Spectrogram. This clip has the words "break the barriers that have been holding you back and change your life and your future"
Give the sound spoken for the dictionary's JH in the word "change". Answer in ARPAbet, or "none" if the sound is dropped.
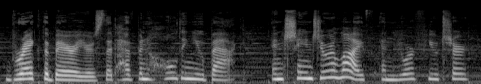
JH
